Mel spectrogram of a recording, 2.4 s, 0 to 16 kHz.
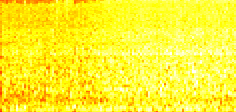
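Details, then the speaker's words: Toastmaster 14-inch mini box fan after cleaning and oiling its bearings with Zoom spout oil: quiet, even rush of air over a soft low hum, with no rattle or ticking and no wobble; normal running. "monster. This thing's not moving all over the place either. This is not moving at all and it's not rattling."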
